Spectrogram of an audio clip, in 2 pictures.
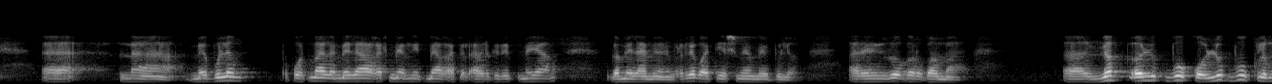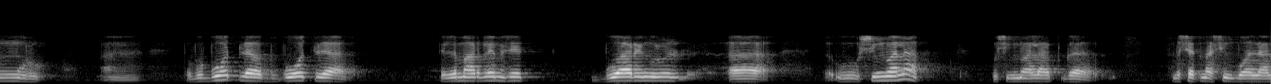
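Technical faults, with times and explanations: No technical faults can be heard in this speech. The G.711 telephone coding works as intended, with the sound held to the line band of about 300 Hz to 3.7 kHz and nothing above 3.8 kHz, as a 64 kbps mu-law line would carry it.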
